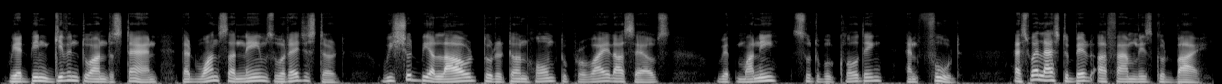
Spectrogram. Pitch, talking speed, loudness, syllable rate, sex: 140 Hz, 180 wpm, -19 LUFS, 5.8 syllables/s, male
